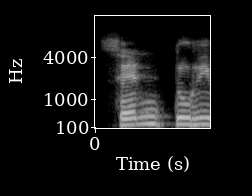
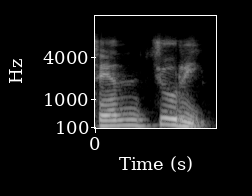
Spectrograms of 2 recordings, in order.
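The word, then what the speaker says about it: century: ইউ R furniture structure তো এখানে টি এর পর ইউ থাকলে এই এর উচ্চারণ চ এর মত হবে ফার্নিটার বলা যাবে না সেন্টরি বলা যাবে না বলতে হবে সেঞ্চুরি লেকচার অর্থাৎ টি এর পর ইউ থাকলে টি এর উচ্চারণ চ এর মত হয়ে যাবে এই যে টার হওয়ার কথা লেকটার সেঞ্চুরি বাট এটা হবে চ লেকচার সেঞ্চুরি ফার্নিচার স্ট্রাকচার এটুক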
